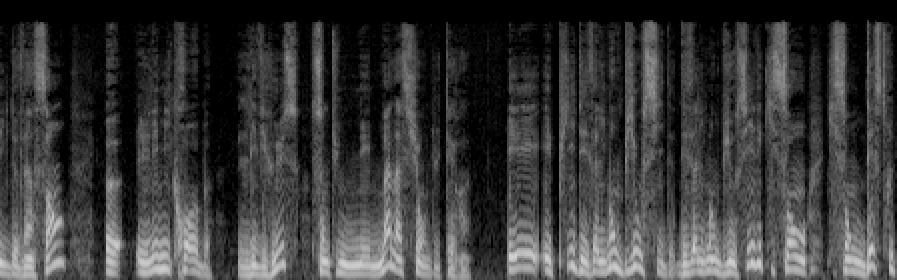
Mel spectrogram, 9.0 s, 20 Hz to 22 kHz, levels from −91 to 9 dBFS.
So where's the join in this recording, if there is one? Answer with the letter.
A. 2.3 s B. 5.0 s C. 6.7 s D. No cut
B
